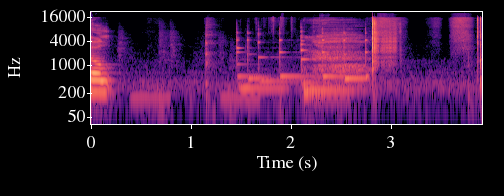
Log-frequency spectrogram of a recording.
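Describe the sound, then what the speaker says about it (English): A mobile phone ringtone rings during a devotional reading, its melodic electronic tones stepping through a short tune at moderate loudness, with a brief click near the end. "my phone just rang right in the middle of my"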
